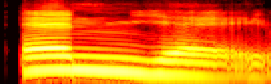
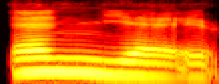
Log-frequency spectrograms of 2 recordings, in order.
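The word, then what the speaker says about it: eñe: Enye. Remember, think Three Stooges. Enye. Repite. Enye. This is that nya sound.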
